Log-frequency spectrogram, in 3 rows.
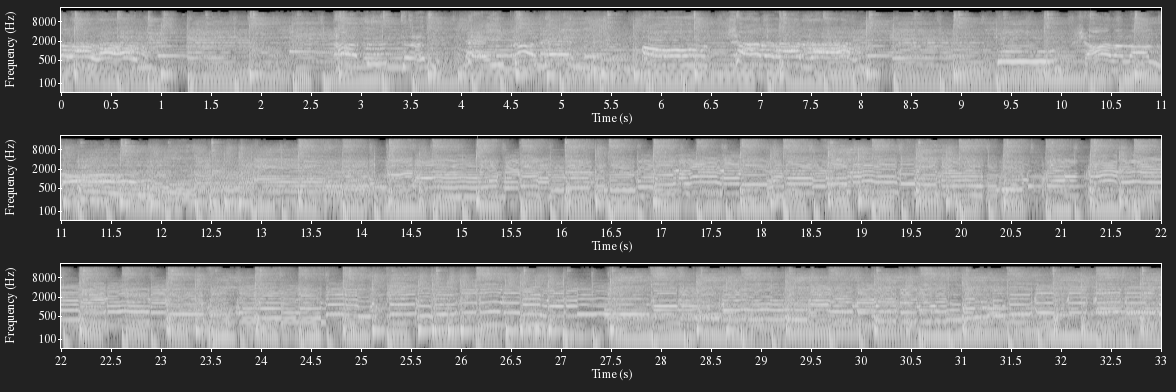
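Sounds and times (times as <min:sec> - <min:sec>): bass guitar: 0:00.0 - 0:33.0
drum kit: 0:00.0 - 0:33.0
electric guitar lead: 0:00.0 - 0:33.0
rhythm guitar: 0:00.0 - 0:33.0.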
